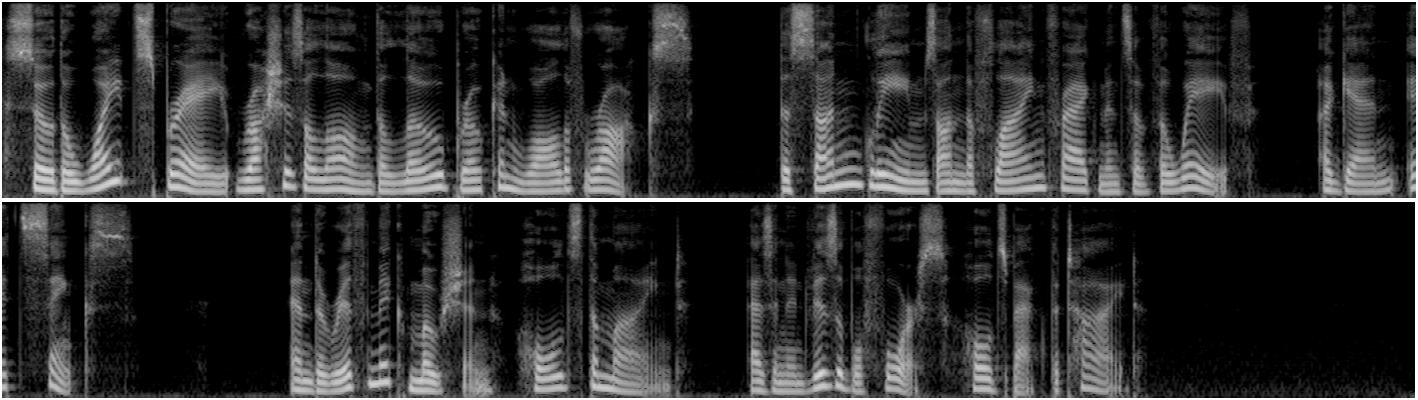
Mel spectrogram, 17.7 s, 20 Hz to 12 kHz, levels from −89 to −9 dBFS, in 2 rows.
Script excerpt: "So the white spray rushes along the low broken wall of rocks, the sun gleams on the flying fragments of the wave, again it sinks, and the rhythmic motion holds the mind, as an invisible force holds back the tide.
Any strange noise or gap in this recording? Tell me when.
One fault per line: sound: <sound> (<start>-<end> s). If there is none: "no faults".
no faults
